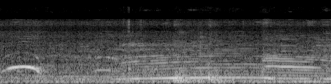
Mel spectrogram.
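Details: Simmental cattle at the Sragen livestock market, Indonesia, around ten in the morning: a brief high bleat-like note, then a long, flat, low moo stretching about two seconds amid traffic-like rumble and voices.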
